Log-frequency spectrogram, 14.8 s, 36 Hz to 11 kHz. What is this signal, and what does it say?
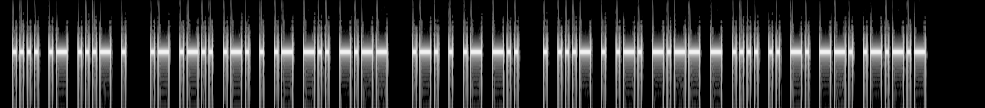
Morse code, heard as a keyed tone, about 22 wpm, 700 Hz. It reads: HAVE ALREADY READ EVERYTHING.
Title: Sentences from Top 700 Words 22wpm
